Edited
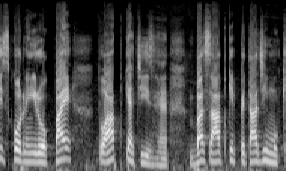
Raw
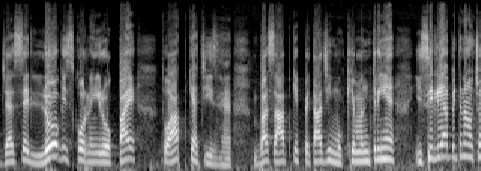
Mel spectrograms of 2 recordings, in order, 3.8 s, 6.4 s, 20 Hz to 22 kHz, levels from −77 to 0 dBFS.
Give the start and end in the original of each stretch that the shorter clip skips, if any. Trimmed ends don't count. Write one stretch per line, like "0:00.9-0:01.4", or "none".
none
